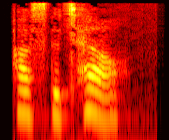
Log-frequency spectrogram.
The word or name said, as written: hospitel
